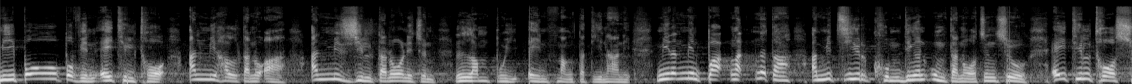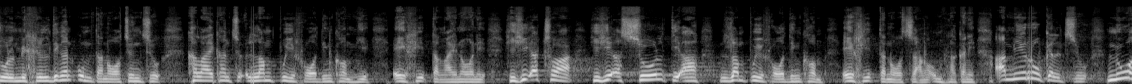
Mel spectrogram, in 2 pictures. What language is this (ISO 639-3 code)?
tha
